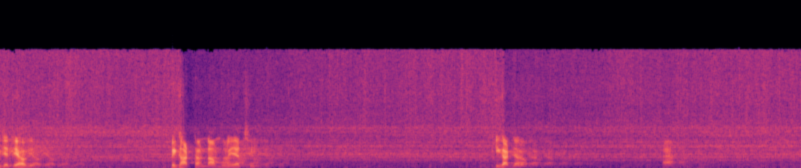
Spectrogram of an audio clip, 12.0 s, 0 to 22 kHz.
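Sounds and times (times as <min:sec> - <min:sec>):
man speaking into microphone: 0:00.0 - 0:01.2, 0:02.6 - 0:04.3, 0:07.4 - 0:08.5, 0:10.0 - 0:10.3
steady background hum: 0:00.0 - 0:12.0.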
